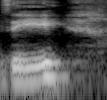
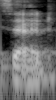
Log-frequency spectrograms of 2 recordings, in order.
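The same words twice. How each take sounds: First: The letter is said the American way. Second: The letter is said the British way.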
